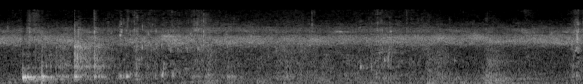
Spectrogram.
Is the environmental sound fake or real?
real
